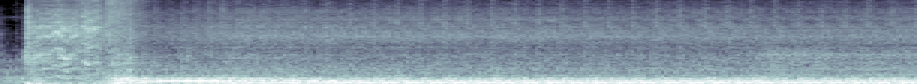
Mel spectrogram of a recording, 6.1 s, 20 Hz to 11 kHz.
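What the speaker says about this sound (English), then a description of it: "So we're gonna put the key in, we're gonna turn it, wait for everything to kind of load up, and I guess fire the engine" A modified 2006 Dodge Ram SRT-10 Viper truck engine cranks with a high whine, then fires into a loud, deep, steady idle rumble, close and alone.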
